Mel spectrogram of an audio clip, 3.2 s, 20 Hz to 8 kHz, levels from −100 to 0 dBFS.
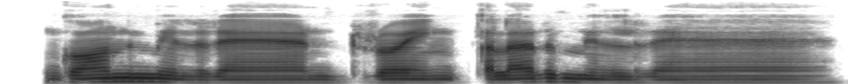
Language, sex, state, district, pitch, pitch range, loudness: Hindi, male, Uttar Pradesh, Etah, 105 Hz, 105-115 Hz, -19 LUFS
